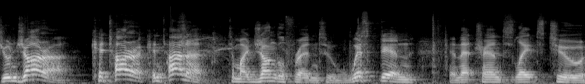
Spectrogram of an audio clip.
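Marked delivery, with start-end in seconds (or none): 0.0-2.1 high-pitched, loud radio announcer calling out. Retelling calling out to jungle friends, in best radio voice. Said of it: "with my best radio voice".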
